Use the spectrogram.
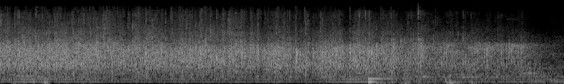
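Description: An audience claps steadily for several seconds, a dense wash of applause that stays loud throughout and begins to thin out near the end.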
